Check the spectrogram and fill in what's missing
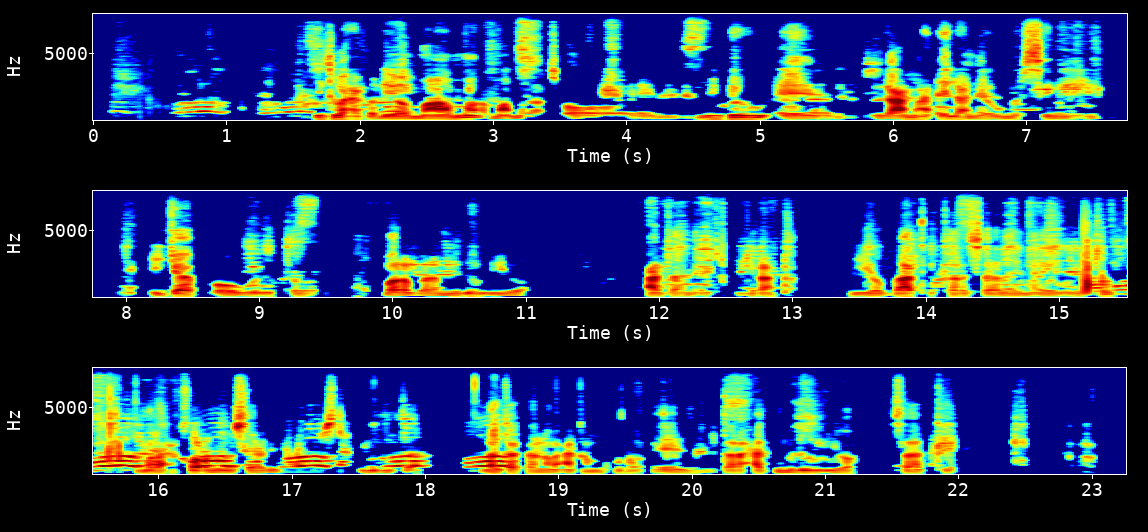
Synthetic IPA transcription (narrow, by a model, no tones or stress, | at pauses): ʔɪnt̪ʰɐwɑħɑːfɐɗɪjɔmaːmɐmaːmɐðaːsɔːɛ̰ːnmɪðɔwɛːnɡɑʕmɐɦɐʕɪlːaːnɛjʊmɐrsɐnjɪɦin | ħɪd͡ʒaːb̚ɔːwɔ̰ðɐ̰t̪ʰɔ | bɐɾɐbɐɾɐnmɪðɔwḭjɔ | ʕɑ̰d̪aːnʔɛ̰jt̪ʰkʰʊd͡ʒɪɾa̰ːn | ḭjɔbaːt̪ʰɪkʰɐɾɛsa̰ːðɛnɛ̰ɛ̰jwɔ̰ðɐt̪ʰɔmɐðɐħɑkʰɐwɔɾnɐɣʊsaːɾɪjasɡɪðit̪ʰɐɐ | dɐŋkʰɐkʰɐlɛnɐwɑħɑːkʰɐmʊqʊlɔɛnt̪ʰɐ̰ɾħɑd̪mɪðɔwijɔ | sa̰ːt̪ʰɛ̰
